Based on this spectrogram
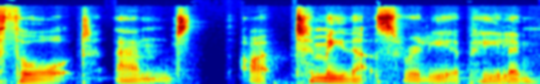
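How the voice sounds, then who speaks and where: A woman talks at a fairly quick pace. She has a London accent. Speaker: arts journalist and editor. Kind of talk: casual interview. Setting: gallery cafe.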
